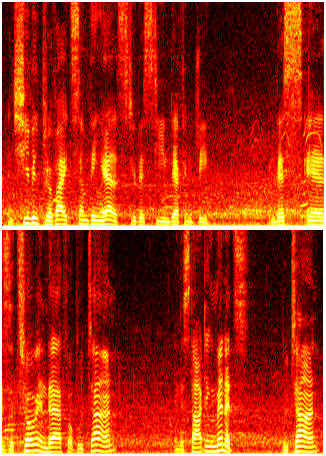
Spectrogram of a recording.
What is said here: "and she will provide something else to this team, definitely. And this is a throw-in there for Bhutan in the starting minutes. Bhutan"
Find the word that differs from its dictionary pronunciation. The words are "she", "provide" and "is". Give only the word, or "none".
none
